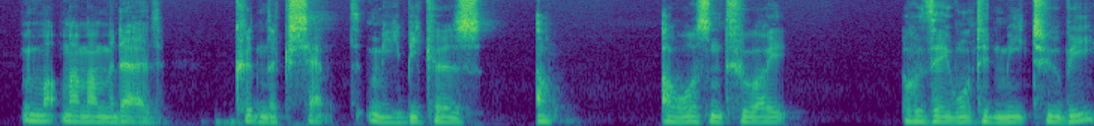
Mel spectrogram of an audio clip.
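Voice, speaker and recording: A man with a Welsh accent speaks in a dark, mellow tone at medium pitch and a moderate pace, his loudness very even, his intonation fairly even, with long, frequent pauses. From South Wales. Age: 60s. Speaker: drinks business owner. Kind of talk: interview.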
